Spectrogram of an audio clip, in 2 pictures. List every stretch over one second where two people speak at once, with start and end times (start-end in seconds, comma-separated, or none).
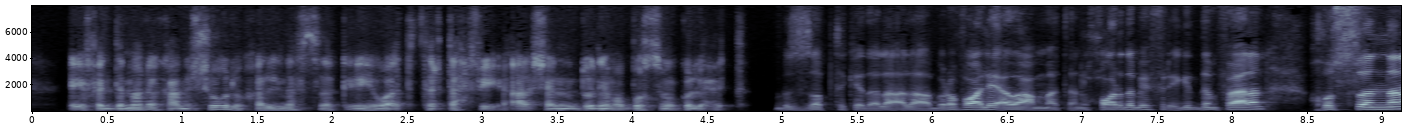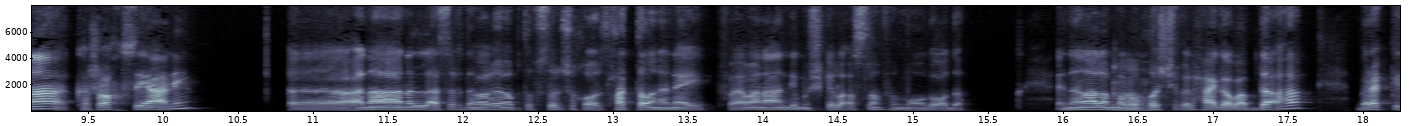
none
